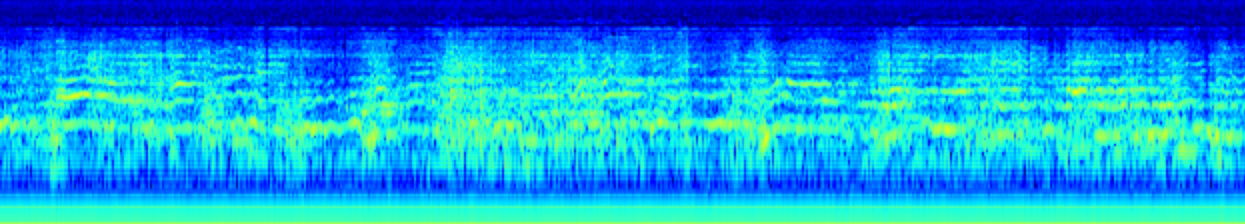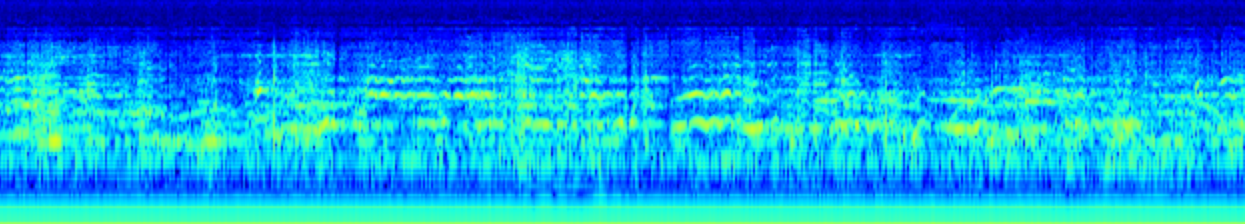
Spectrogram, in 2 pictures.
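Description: Music heard through a shortwave radio broadcast, thin and muffled with the treble cut off, playing steadily throughout.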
